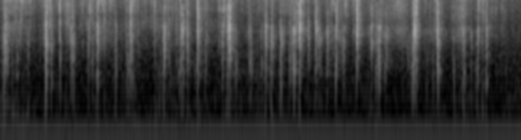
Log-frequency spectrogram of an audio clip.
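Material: Plastic foil.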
